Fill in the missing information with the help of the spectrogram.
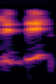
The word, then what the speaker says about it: Digby: Did I say that right, Digby? – Yes, perfect.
